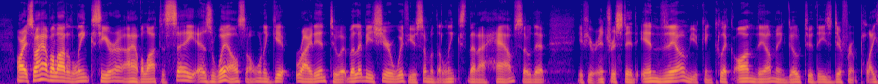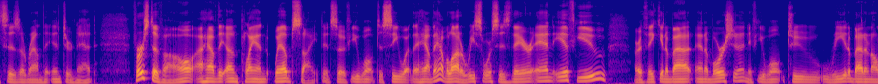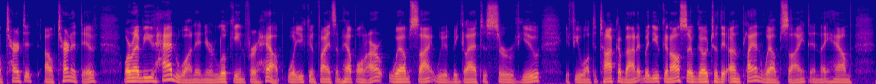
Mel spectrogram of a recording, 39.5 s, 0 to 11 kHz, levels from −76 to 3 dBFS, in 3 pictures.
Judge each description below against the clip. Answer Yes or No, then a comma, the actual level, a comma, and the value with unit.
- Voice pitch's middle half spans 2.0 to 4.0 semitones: Yes, average, 3.6 semitones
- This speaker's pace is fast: Yes, fast, 225 wpm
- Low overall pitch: Yes, low, 105 Hz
